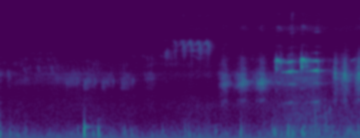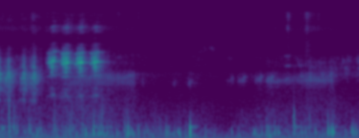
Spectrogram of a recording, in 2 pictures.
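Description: Small songbird singing: a run of chirps and quick trilled phrases that grows busier and louder from about three seconds in, then thins out near the end. Faint low thumps sit underneath.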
